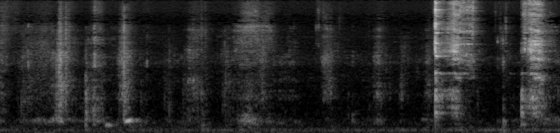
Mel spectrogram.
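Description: Crunchy bites and chewing of stir-fried chicken-skin mushrooms with shrimp, close up, in short irregular bursts with soft cutlery or dish clinks and two sharper crunches near the end.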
